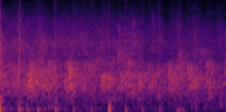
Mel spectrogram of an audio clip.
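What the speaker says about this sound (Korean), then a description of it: "우리 하나님께 영광의 박수 올려드리겠습니다." A congregation claps in applause during a church worship service, a dense, sustained patter of many hands with a few louder individual claps, close and steady.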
